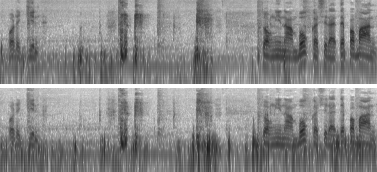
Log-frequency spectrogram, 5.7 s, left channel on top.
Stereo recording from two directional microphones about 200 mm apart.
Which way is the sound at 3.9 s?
5° left (ahead or behind).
